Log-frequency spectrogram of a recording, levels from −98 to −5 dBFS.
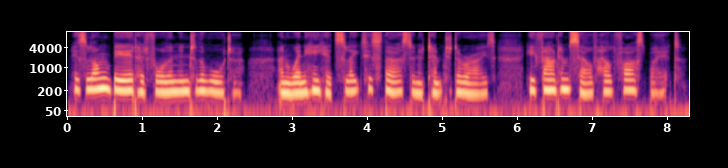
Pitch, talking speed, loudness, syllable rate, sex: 195 Hz, 190 wpm, -18 LUFS, 4.5 syllables/s, female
